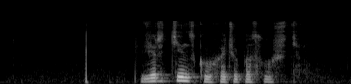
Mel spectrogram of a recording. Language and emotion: Russian, neutral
